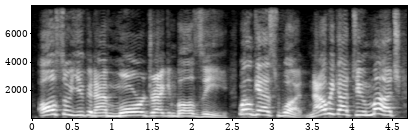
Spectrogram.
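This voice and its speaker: Man, anime review narration, sarcastic, profane, animated pitch.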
